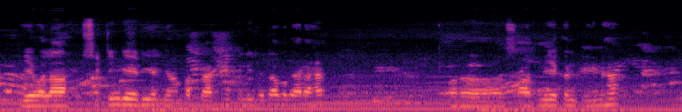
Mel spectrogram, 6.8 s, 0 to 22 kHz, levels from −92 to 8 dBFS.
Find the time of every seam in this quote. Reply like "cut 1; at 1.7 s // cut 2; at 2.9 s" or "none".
none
